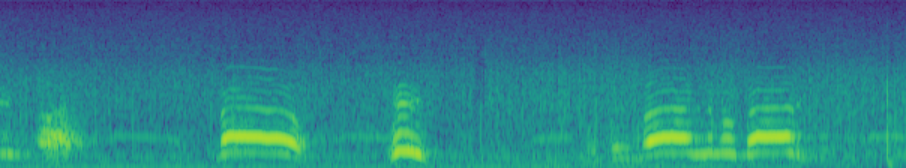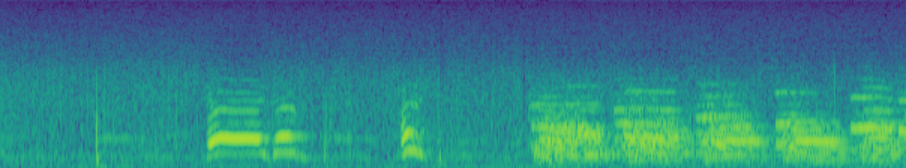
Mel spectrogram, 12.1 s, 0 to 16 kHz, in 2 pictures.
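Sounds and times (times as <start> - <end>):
person shouting drawn-out calls: 0.1 - 3.0.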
